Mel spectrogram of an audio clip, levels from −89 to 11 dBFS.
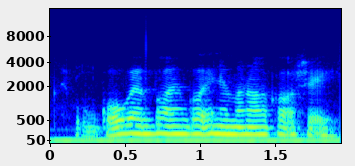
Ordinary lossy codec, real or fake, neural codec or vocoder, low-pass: none; real; none; 14.4 kHz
